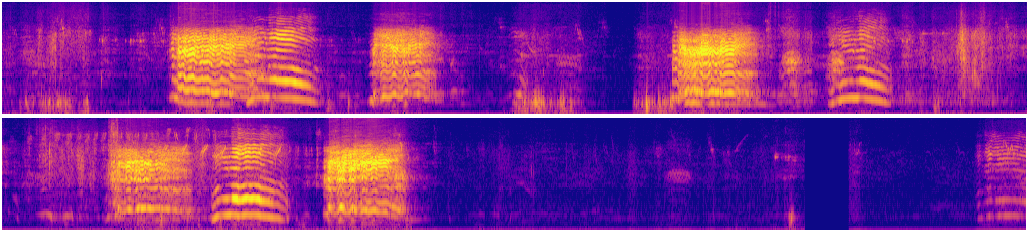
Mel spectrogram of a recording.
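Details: Goats on a farm bleating repeatedly, a string of quavering harmonic bleats in short bursts, some with wavering vibrato, separated by brief silences, with a quiet gap near the end.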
